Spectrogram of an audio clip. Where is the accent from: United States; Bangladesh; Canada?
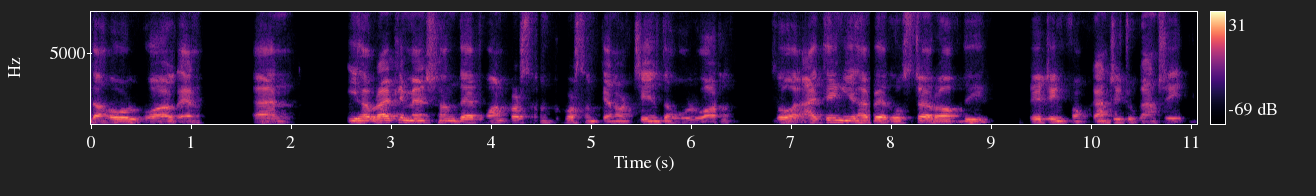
Bangladesh; first language Bengali; English is a second language; My native language is Bangla. We call Bangladesh, and Bangla is our native language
